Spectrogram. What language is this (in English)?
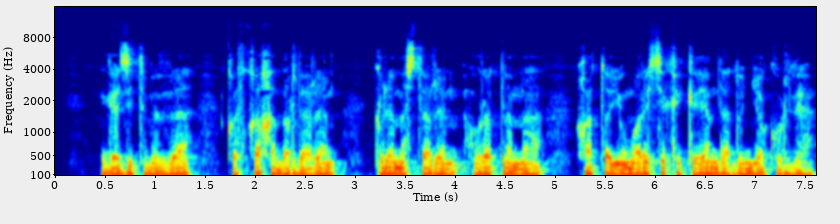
Bashkir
